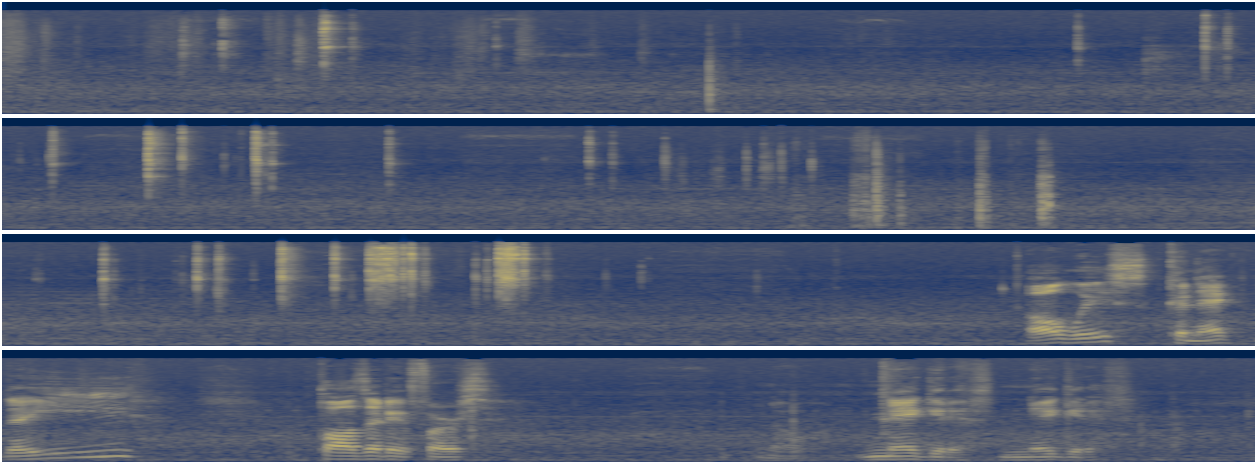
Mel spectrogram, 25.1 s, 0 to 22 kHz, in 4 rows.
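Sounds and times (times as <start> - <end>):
steady low hum: 0.0 - 25.0
metallic clicks of hand tools: 5.4 - 8.3, 12.7 - 15.7.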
